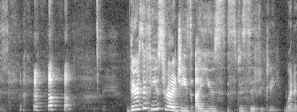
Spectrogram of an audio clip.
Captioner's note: laughs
